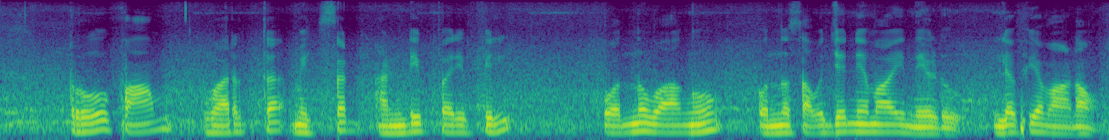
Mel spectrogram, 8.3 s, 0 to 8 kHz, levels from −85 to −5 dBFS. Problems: constant background noise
